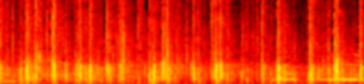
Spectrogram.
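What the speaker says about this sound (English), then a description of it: "everyone should give you a round of applause" Guests at a toast for Dennis and Paula break into brief, patchy applause, scattered claps mixed with cheers and voices close by.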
